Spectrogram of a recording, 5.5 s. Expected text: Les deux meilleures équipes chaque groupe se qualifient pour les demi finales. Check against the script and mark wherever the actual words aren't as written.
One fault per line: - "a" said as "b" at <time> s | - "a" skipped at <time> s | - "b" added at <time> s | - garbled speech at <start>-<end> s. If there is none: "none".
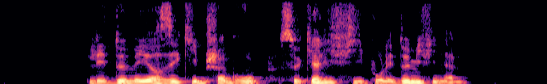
none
